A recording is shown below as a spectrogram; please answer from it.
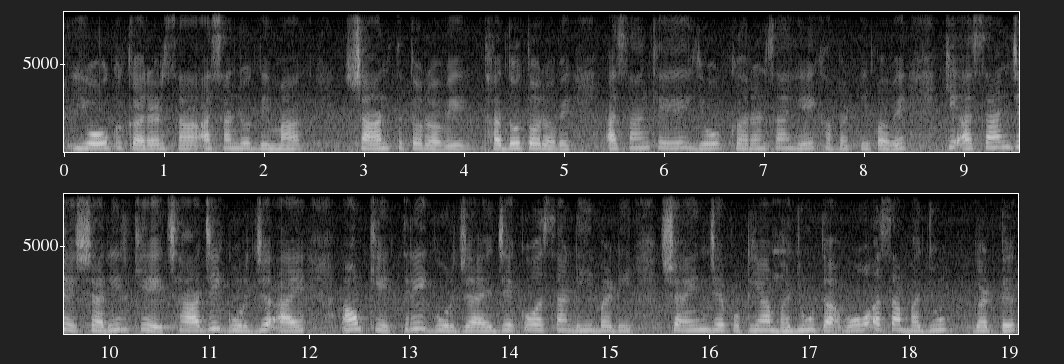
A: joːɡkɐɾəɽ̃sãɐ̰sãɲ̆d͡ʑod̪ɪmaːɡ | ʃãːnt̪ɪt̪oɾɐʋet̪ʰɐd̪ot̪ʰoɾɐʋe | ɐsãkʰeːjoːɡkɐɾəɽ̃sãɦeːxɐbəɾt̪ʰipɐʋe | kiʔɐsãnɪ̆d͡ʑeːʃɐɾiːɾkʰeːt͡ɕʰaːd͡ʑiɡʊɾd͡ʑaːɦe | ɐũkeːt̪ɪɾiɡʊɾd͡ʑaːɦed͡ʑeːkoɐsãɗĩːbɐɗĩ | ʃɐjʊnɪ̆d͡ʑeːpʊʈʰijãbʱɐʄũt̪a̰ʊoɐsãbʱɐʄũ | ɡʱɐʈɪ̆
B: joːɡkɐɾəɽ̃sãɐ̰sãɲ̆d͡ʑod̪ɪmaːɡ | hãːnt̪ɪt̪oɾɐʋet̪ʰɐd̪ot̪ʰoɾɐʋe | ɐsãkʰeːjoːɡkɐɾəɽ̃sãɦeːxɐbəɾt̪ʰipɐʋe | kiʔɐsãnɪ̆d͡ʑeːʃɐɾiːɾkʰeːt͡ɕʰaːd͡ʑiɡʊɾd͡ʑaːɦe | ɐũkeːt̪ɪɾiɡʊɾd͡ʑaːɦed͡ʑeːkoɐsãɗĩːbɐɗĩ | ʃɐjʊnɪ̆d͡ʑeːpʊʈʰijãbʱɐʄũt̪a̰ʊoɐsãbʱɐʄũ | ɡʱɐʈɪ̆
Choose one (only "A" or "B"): A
